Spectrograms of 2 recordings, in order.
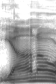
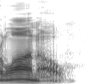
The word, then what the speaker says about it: Llano: Let's talk about the, how do you pronounce it, Yano or Lano? – Well, it depends which state you're in, but you're on the right track. – Okay. – So it's a double L to start, L-L-A-N-O.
